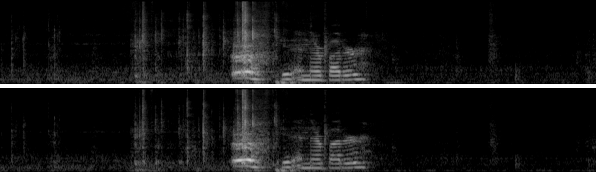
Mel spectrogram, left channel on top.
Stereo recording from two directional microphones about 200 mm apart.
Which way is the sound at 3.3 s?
40° left (ahead or behind).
